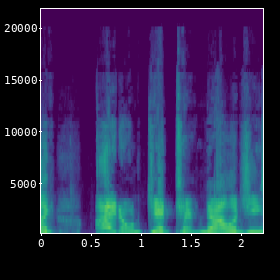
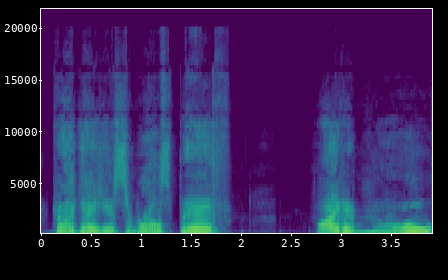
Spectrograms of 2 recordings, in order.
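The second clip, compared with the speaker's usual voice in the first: put-on sick-sounding cartoon mouse voice; 10 semitones higher than usual. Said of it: "sounds like Mickey Mouse getting the third degree".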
